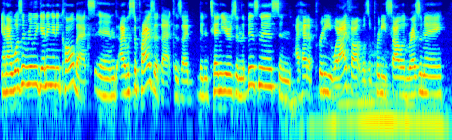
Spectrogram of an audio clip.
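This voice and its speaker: An American woman chef, around her thirties, talking candidly and thoughtfully in a relaxed interview, laughing now and then. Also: medium pitch, fairly quick, hardly any pauses. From United States. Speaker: chef, guest. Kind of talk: casual interview talk.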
